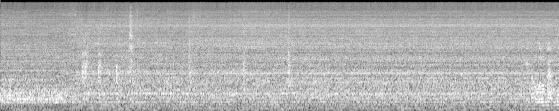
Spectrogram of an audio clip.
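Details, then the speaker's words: Viessmann oil boiler burner after fitting a new nozzle, resetting pump pressure and adjusting the air band, on a windy day. A smooth, even blower and flame roar with no sputtering or pulsing shows normal, clean burner operation. "Alright, new nozzle, reset pump pressure, and good oil flow. You can hear it's not spittering, sputtering or nothing."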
